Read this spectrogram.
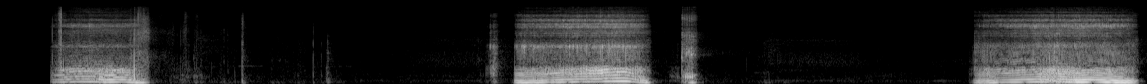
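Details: Loud, rattling snores about every four to five seconds, roughly 12 to 13 per minute, with quiet pauses between: snoring sound effect.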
